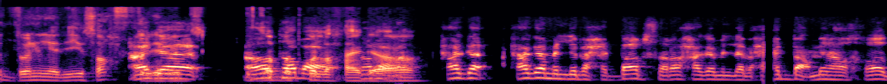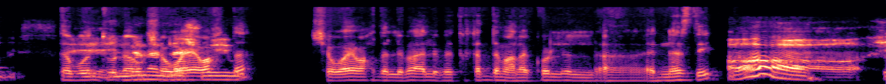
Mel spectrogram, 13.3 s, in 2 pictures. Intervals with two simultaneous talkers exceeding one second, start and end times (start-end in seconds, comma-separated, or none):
1.0-3.2, 7.1-8.5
